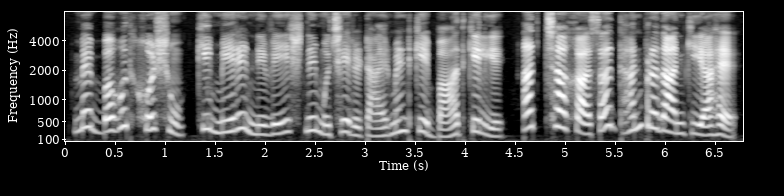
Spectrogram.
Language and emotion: Hindi, happy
